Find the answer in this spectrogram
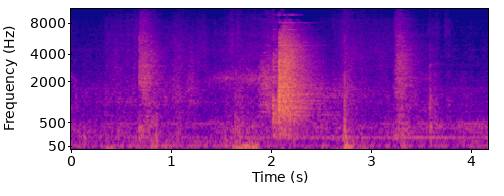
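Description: Handling noises at a workbench: a few brief knocks and rustles. The loudest is a short rushing scrape about two seconds in, followed by a sharp click.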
